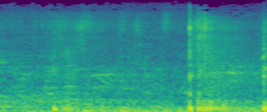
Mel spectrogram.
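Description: A sharp thud of a football being struck about a second and a half in, with a fainter knock before it, over players' shouts.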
